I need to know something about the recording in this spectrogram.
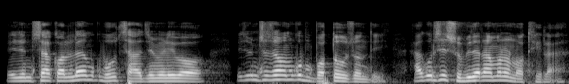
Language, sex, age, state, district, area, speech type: Odia, male, 18-30, Odisha, Dhenkanal, rural, spontaneous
